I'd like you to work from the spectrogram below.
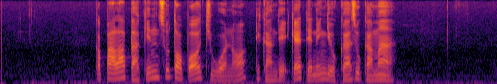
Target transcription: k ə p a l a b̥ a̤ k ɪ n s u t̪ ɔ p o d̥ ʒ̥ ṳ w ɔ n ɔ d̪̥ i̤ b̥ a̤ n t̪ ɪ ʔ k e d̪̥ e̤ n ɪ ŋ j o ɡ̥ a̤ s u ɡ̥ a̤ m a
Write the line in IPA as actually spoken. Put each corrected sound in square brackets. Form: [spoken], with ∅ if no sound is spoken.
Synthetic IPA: k ə p a l a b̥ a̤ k ɪ n s u t̪ ɔ p [ɔ] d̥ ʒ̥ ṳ w ɔ n ɔ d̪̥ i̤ [ɡ̥] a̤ n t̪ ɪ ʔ k e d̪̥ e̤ n ɪ ŋ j o ɡ̥ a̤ s u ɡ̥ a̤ m a

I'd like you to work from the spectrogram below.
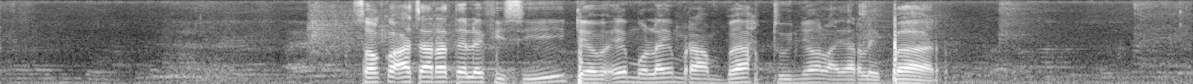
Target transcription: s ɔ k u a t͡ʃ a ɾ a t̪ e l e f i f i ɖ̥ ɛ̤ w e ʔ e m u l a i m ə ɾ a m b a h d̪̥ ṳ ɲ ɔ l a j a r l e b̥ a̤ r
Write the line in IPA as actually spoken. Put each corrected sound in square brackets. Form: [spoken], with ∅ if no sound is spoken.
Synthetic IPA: s ɔ k [ɔ] a t͡ʃ a ɾ a t̪ e l e f i [s] i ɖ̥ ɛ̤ w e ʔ e m u l a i m ə ɾ a m b a h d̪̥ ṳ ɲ ɔ l a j a r l e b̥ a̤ r

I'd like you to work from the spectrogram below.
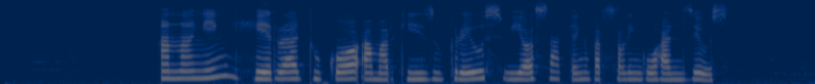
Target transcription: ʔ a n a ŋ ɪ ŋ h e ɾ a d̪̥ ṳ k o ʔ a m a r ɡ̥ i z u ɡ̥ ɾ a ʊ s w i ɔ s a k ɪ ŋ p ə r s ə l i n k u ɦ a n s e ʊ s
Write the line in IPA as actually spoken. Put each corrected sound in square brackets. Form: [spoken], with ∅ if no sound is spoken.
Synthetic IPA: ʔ a n a ŋ ɪ ŋ h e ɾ a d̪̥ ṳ k [ɔ] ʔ a m a r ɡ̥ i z u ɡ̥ ɾ [e] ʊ s w i ɔ s a k ɪ ŋ p ə r s ə l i [ŋ] k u ɦ a n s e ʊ s

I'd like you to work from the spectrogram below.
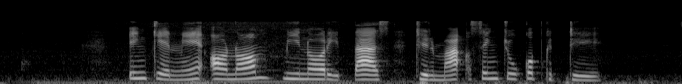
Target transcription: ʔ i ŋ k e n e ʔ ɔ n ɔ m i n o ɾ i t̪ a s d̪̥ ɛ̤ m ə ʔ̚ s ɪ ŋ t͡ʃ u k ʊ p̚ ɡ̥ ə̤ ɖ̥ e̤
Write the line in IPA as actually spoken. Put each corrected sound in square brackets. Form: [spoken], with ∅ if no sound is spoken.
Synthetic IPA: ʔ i ŋ k e n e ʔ ɔ n ɔ m i n o ɾ i t̪ a s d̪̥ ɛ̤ m [a] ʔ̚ s ɪ ŋ t͡ʃ u k ʊ p̚ ɡ̥ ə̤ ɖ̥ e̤

